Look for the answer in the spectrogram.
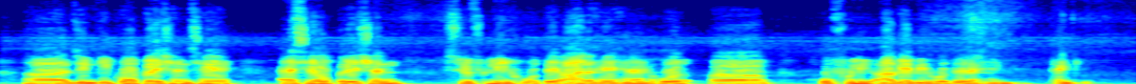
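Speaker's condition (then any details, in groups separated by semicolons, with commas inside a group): No condition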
